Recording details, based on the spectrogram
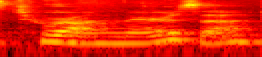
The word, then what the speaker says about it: Turan Mirza: His name is Turan Mirza.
